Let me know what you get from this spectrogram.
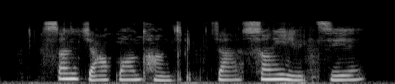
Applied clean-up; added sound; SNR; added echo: neural diffusion model UNIVERSE++.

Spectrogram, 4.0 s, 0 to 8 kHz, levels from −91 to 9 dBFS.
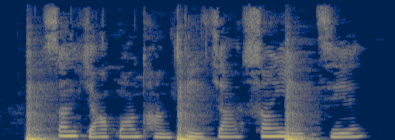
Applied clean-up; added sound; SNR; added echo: classical method Wiener filter.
